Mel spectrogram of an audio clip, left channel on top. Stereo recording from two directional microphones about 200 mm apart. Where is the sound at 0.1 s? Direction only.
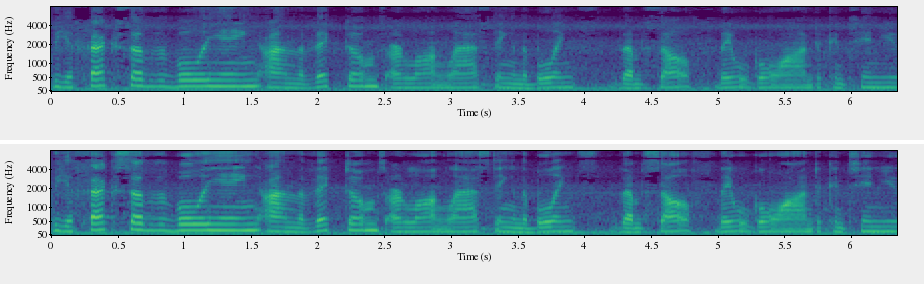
5° left (ahead or behind).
